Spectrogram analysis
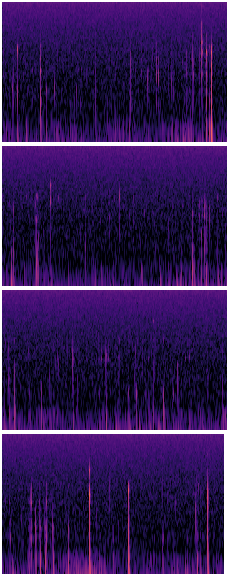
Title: Stomach Rumbling Sounds After Eating ⎹ soft + loud growls ♡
